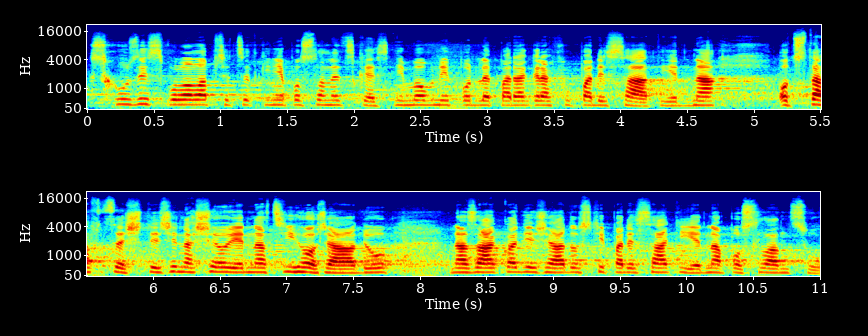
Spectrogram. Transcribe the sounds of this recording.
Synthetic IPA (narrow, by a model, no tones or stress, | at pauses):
sxuːzɪsvo̞lalapr̝̥ɛt̪sɛt̪̚kɪɲɛpo̞slanɛt͡skɛːsɲɛmo̞vnɪpo̞dlɛpaɾaɡɾafupadɛsaːt̪jɛdna | ʔo̞t̪st̪aft͡sɛt͡ʃt̪ɪr̝ɪnaʃɛɦojɛdnat͡siːɦo̞r̝aːdu | nazaːklaɟɛʒaːdo̞scɪpadɛsaːcɪjɛdnapo̞slant͡suː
